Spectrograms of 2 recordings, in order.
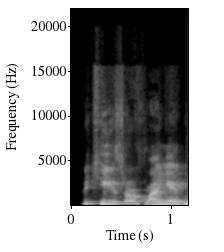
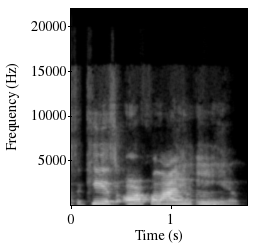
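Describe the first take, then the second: First: Said in the usual way. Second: Slow, stressed, with weight on "are"; emphatic. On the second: Shown as a demonstration. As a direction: lean on "are", slowly.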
